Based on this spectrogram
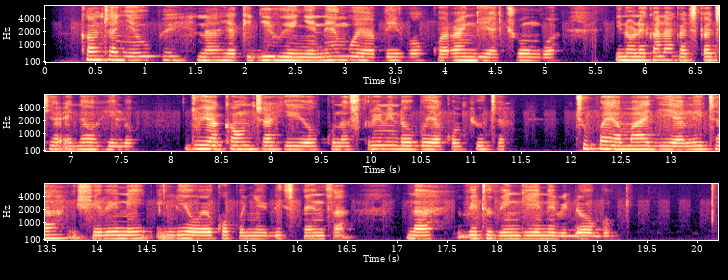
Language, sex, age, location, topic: Swahili, female, 25-35, Nairobi, finance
